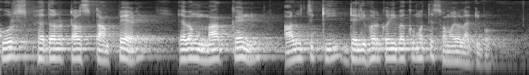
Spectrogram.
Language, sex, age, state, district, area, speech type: Odia, male, 45-60, Odisha, Boudh, rural, read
